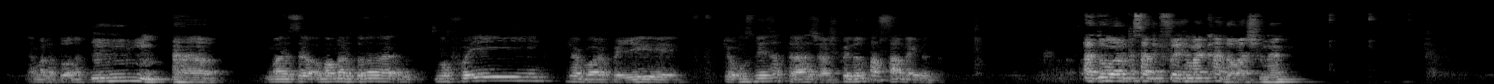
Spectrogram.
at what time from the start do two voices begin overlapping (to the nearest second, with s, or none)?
none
